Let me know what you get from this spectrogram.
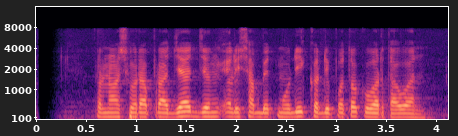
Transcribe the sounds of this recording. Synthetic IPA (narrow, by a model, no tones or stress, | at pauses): rɔnalsuɾapɾad͡ʒad͡ʒɨŋelisabɛt̪̚mudikɨrdipɔt̪ɔkəwart̪awan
